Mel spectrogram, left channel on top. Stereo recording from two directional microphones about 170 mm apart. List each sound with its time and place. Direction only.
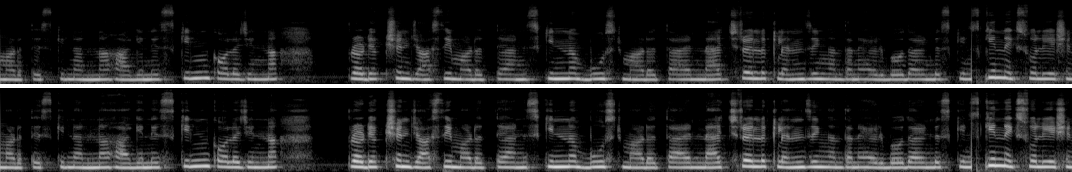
0.0 s a woman's voice: 30° right (ahead or behind)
